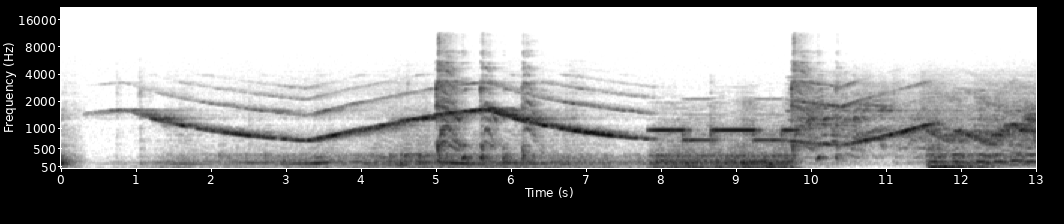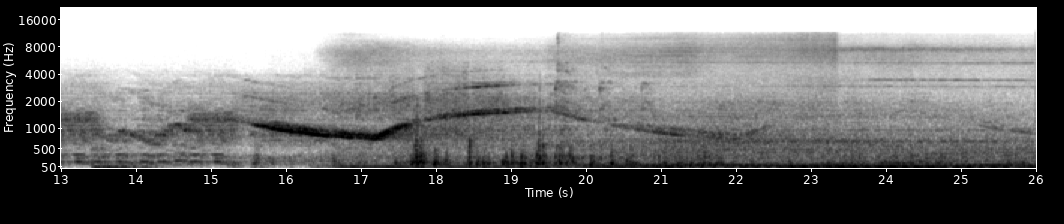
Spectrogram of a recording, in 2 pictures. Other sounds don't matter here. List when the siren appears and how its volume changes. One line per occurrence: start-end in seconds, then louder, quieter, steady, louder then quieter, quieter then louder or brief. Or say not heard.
0.0-25.9 louder then quieter.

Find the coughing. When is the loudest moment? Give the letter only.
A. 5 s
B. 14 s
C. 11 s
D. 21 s
A.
